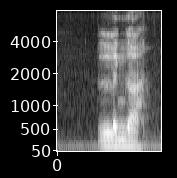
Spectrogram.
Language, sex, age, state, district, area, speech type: Santali, male, 45-60, West Bengal, Purulia, rural, read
